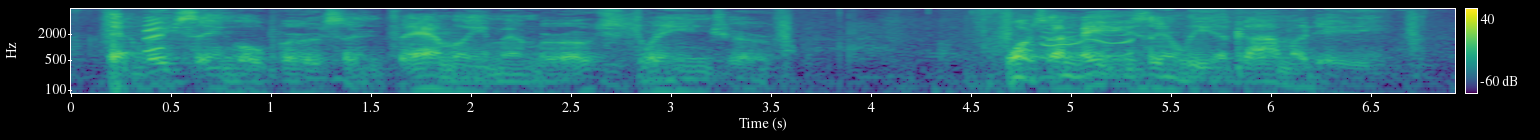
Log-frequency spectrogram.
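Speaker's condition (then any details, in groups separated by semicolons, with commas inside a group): Laryngectomy for laryngeal cancer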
